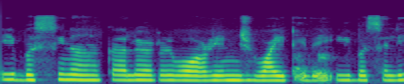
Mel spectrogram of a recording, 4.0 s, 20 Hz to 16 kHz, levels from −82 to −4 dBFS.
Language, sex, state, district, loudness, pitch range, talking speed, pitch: Kannada, female, Karnataka, Dharwad, -16 LUFS, 200-215 Hz, 135 wpm, 210 Hz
